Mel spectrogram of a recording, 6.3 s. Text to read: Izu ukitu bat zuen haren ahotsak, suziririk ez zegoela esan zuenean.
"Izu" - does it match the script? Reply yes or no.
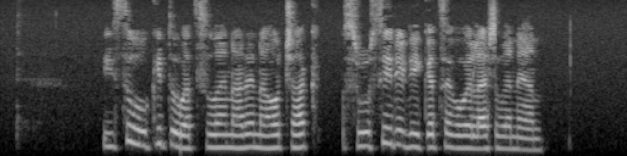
yes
